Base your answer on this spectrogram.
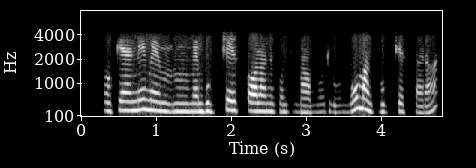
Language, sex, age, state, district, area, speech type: Telugu, female, 18-30, Andhra Pradesh, Nandyal, urban, conversation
